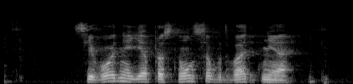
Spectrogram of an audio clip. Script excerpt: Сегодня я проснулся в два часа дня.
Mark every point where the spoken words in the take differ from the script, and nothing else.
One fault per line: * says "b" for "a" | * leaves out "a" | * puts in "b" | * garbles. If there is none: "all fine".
* leaves out "часа"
